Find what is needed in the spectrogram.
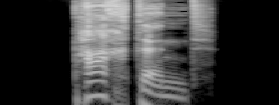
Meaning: present participle of pachten
- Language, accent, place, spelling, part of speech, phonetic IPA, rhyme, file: German, Germany, Berlin, pachtend, verb, [ˈpaxtn̩t], -axtn̩t, De-pachtend.ogg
